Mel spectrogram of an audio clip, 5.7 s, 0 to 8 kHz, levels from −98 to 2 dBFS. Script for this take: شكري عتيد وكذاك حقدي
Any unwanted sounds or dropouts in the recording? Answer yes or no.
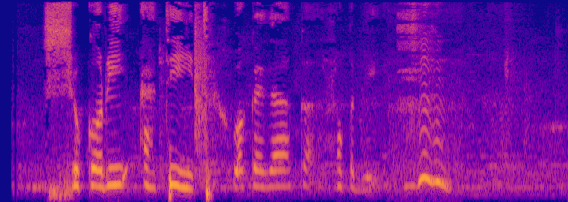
yes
